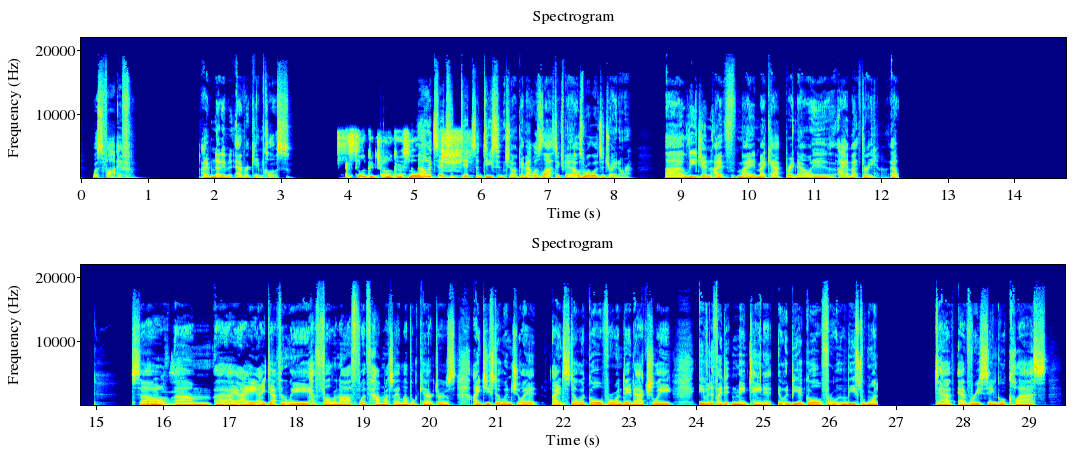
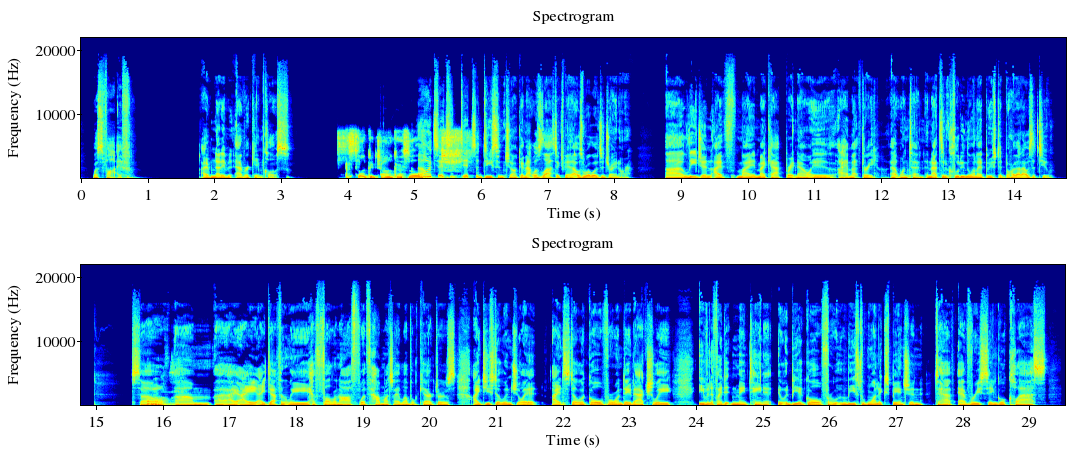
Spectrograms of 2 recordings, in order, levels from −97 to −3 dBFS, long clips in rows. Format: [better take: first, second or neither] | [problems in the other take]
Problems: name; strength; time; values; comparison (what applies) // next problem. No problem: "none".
second | audio cutting out; at 12 s for 2.5 s and at 27 s for 1 s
